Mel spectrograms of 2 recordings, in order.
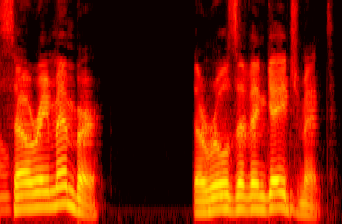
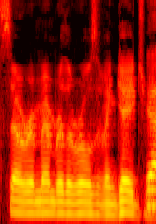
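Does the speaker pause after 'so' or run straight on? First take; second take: pause; run on. First: The speaker pauses after 'so'. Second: The speaker runs straight on after 'so'. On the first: The speaker calls it wrong. "It's a verbal comma that didn't belong there" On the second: The speaker calls it right. "Not so remember the rules of engagement"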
